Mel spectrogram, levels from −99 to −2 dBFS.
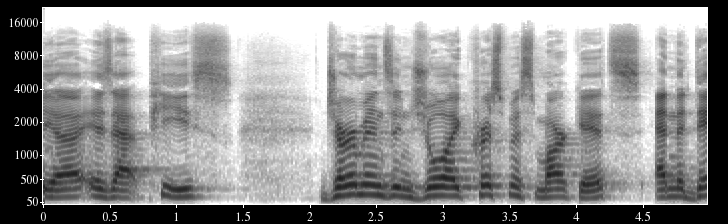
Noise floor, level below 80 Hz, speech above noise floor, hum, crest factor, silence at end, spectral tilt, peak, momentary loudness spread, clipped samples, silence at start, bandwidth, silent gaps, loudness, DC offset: -55 dBFS; -78 dBFS; 34 dB; none; 18 dB; 0 s; -4.5 dB/octave; -4 dBFS; 10 LU; under 0.1%; 0 s; 14.5 kHz; none; -22 LUFS; under 0.1%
